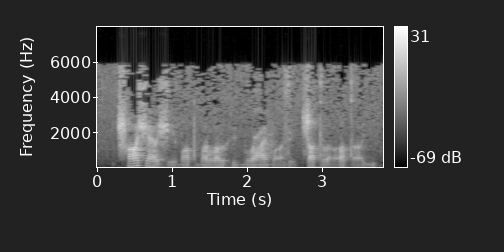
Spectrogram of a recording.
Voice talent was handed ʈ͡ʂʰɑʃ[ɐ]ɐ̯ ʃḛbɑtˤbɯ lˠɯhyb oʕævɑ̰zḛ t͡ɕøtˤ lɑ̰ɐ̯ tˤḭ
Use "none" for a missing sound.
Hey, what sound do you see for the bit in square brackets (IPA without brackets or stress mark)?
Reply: æ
